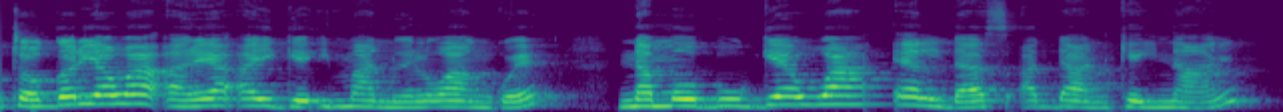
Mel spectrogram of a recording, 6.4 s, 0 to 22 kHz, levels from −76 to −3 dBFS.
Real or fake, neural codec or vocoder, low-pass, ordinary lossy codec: real; none; none; none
